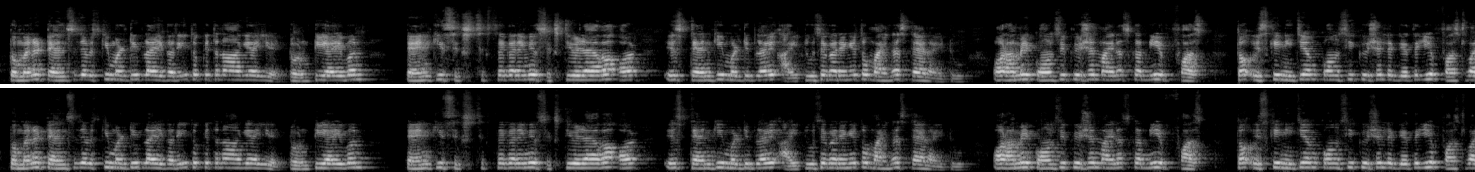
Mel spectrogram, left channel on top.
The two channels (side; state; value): both; normal; correlation 0.51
